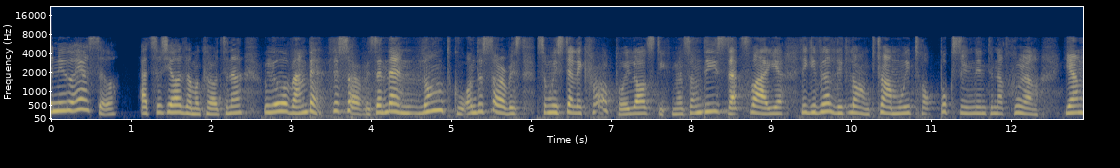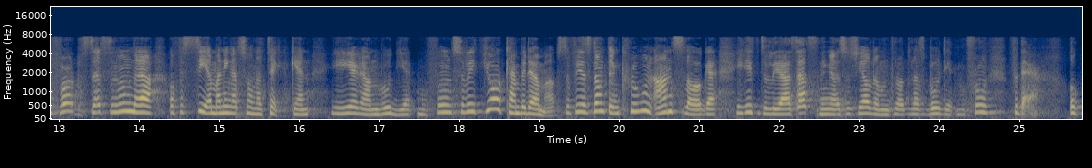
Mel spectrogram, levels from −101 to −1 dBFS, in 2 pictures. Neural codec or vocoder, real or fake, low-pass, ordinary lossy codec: codec, 16 kHz in and 24 kHz out, 0.4 kbps, LongCat-Audio-Codec, two codebook decoder; fake; 7.2 kHz; none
